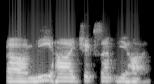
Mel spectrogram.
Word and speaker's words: Csikszentmihalyi: oh very few of us know how to pronounce his name correctly I think but we all know about his psychology of flow Mihai csikszentmihalyi and he co-authored a book before he became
